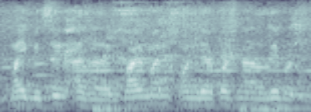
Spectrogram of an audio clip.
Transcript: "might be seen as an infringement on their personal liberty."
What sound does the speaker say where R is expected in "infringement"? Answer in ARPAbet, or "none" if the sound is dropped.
none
